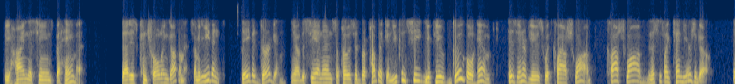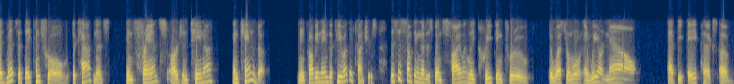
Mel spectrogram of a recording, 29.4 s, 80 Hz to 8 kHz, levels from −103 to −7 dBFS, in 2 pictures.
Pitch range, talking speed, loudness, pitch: 125-180 Hz, 160 wpm, -24 LUFS, 150 Hz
